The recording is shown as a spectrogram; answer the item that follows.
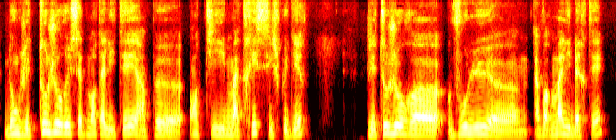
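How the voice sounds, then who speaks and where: Interview guest: Sicilian-accented man in his thirties, mellow tone, relaxed storytelling with lots of pauses. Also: on the high side. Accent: Sicilian Italian. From Sicily, Italy. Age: 30s. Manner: many hesitant fillers.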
